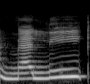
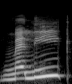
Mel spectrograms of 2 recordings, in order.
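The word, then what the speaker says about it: maleic: सिस है इसको बोलते हैं मैलिक acid. Look at the spelling M ए एल ई आई सी मैलिक acid.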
